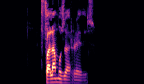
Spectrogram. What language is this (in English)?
Galician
